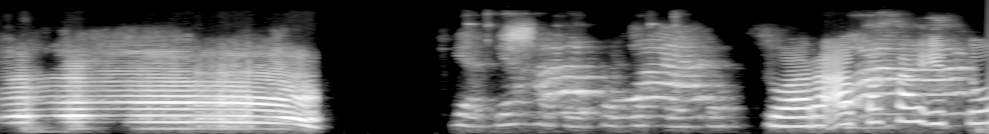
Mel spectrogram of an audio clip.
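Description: A cow moos in a long, loud, steady call from a played recording, followed by a voice asking a question.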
